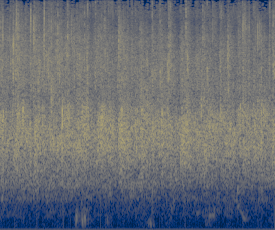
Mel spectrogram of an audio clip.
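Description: Sustained applause from an audience, a dense, steady wash of many hands clapping at an even loudness for about four seconds, with no voices standing out.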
